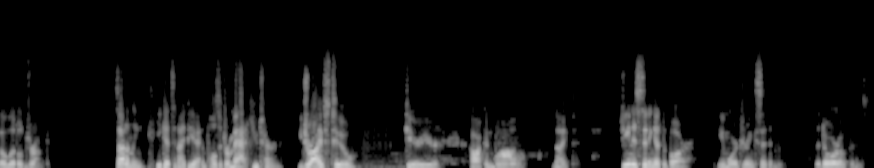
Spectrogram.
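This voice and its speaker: A man reads screenplay stage directions as a scripted narrator. His voice sits fairly low, and the recording is a little dull and lo-fi, like an online call. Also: darkish tone.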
